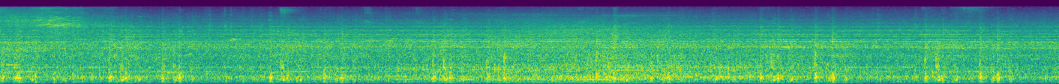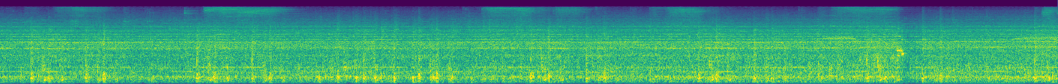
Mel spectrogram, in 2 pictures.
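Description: Coaches of a KAI passenger train passing close by, their wheels clacking over the rail joints in a dense, steady run of clicks over a continuous rumble.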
